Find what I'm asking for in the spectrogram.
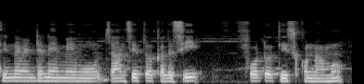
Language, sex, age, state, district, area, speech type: Telugu, male, 18-30, Andhra Pradesh, Sri Balaji, rural, spontaneous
